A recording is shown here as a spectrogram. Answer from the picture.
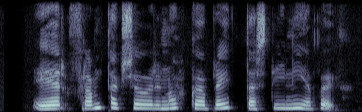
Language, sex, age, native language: Icelandic, female, 20-29, Icelandic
